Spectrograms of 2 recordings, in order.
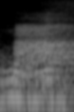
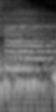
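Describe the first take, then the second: First: MA dropped to mid voice; teacher's mid-tone MA; middle tone. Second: MA high up in the voice; teacher's high MA. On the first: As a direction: say MA softly at middle pitch. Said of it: "in the middle of yours". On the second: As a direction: pitch MA high and level. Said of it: "If we say it high up in the voice". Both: Shown as a demonstration.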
